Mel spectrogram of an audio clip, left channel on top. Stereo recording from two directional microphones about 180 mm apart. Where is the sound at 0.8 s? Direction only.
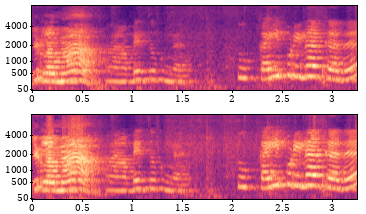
20° right (ahead or behind).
